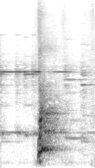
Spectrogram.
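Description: A doorbell rings with steady tones, then a dog lets out a sharp, loud bark over it, followed by quieter yelps and shuffling as the chime fades.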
